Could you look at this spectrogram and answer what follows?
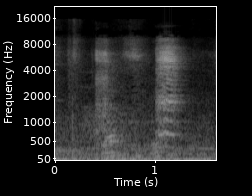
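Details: A 2.5-month-old baby Hahn's macaw in a pet store calls toward the camera: two harsh, raspy screeches, each under a quarter second, separated by a brief pause, with faint background murmur.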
